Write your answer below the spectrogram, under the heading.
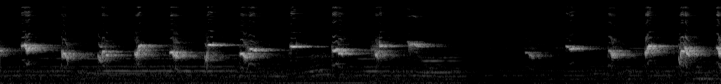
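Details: Yellow-vented bulbul song used as a training recording for caged songbirds: a fast run of bubbly, slurred whistled notes, about two to three per second, each dropping or rising slightly, with a short pause before the phrase resumes.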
